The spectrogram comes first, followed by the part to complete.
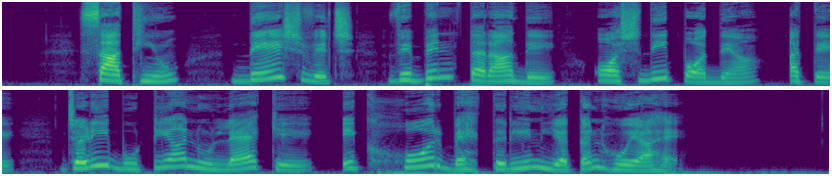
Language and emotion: Punjabi, neutral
